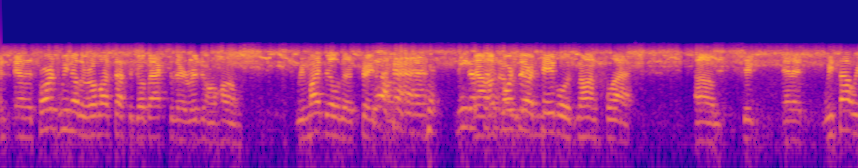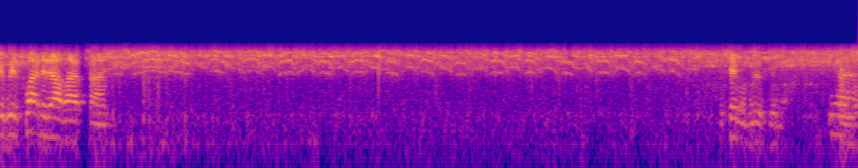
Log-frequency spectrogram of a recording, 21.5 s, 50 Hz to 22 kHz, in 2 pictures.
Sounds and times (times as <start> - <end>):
Speech: 3.7 - 7.9.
